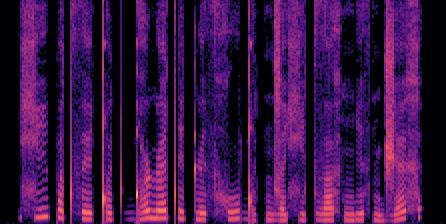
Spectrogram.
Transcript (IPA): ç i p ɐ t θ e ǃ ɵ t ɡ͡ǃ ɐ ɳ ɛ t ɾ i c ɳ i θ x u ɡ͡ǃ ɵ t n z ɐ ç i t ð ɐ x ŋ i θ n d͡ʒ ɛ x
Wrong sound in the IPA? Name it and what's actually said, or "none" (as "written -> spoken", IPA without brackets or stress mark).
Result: c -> t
